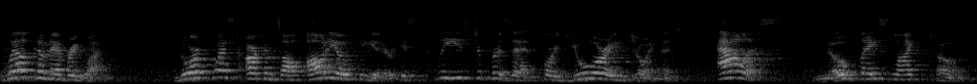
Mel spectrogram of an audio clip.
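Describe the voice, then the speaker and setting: High, lively woman announcer in echoey hall. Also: distant mic. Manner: theatrical, deliberate. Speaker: announcer of a live audio theater show. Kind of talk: scripted 1940s-style radio announcing. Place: large indoor hall. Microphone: microphone on a stand. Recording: echoey hall, picked up from afar.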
